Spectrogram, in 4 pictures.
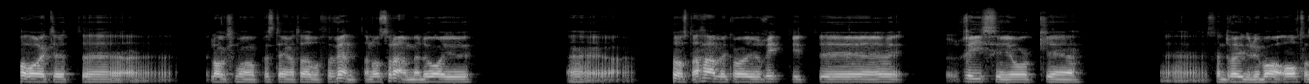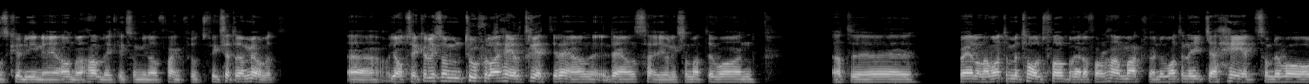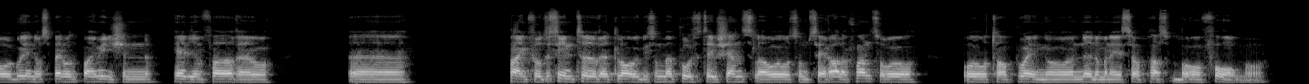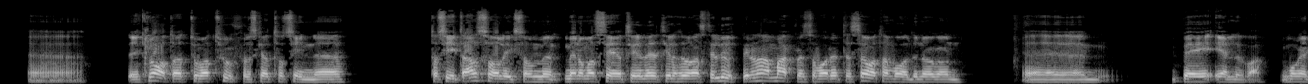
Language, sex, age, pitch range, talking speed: Swedish, male, 20-39, 115-130 Hz, 180 wpm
